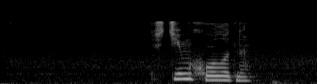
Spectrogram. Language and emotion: Russian, neutral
